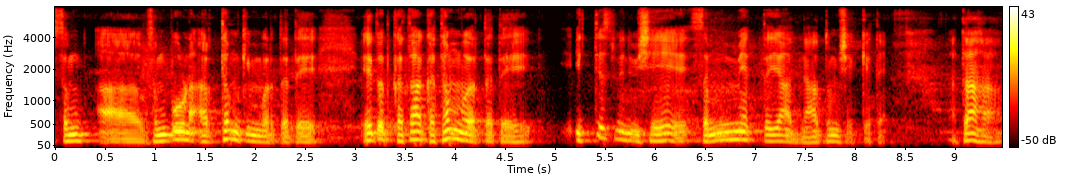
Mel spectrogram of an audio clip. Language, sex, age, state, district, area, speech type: Sanskrit, male, 18-30, Karnataka, Uttara Kannada, rural, spontaneous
